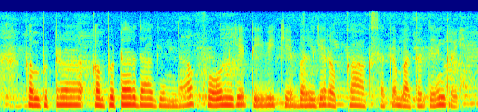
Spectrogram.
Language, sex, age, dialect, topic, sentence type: Kannada, female, 36-40, Dharwad Kannada, banking, question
